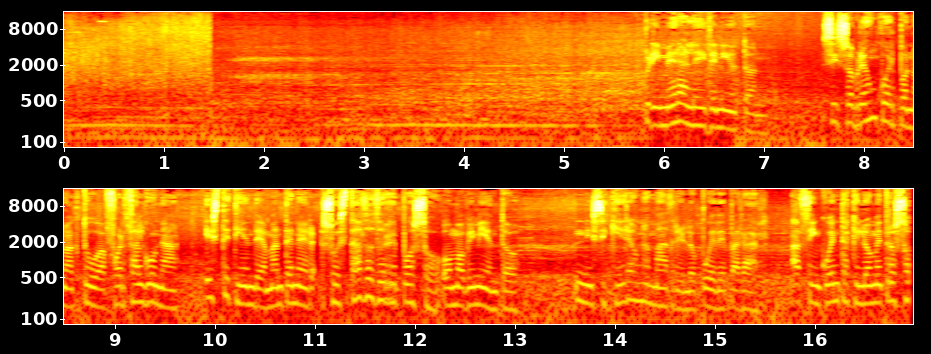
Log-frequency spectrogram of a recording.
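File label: TVC European Spanish female; DGT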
